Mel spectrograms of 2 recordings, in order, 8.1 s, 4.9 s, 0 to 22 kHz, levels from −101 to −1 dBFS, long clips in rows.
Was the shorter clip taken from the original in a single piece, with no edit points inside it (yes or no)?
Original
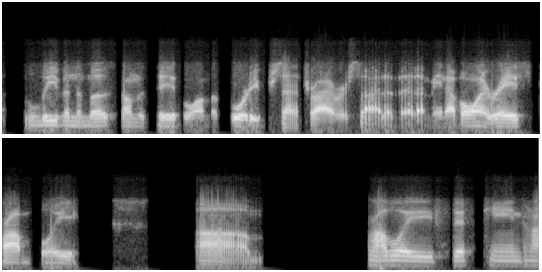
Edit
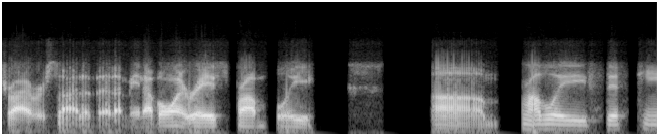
no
